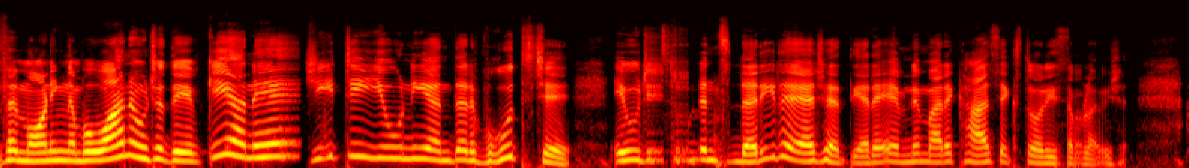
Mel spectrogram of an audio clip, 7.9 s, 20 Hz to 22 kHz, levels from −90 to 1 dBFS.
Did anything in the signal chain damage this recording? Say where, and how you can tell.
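Yes. AAC frame loss with concealment, codec stage. Smeared, phasey patches at 1.86–2.11, 4.31–4.67 and 7.02–7.20 s. Decoder refilled gaps from the last good spectrum.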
